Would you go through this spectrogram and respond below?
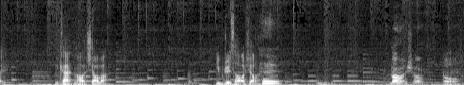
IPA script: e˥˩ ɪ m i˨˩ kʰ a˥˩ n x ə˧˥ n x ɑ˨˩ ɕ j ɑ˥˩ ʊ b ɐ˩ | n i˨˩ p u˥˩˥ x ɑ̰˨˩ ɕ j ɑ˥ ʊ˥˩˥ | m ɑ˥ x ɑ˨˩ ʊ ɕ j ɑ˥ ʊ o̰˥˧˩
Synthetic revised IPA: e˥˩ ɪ n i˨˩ kʰ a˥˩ n x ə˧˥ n x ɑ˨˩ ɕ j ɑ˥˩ ʊ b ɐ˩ | n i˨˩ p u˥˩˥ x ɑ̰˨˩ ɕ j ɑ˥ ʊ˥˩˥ | m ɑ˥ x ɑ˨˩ ʊ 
